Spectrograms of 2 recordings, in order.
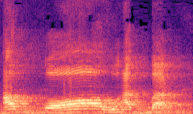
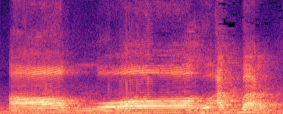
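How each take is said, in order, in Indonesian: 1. Vokal pembukanya pendek dan cepat. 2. Vokal pembukanya dipanjangkan. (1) "A-nya harus cepat" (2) "Tidak boleh A-nya lambat. ... Itu tidak benar"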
